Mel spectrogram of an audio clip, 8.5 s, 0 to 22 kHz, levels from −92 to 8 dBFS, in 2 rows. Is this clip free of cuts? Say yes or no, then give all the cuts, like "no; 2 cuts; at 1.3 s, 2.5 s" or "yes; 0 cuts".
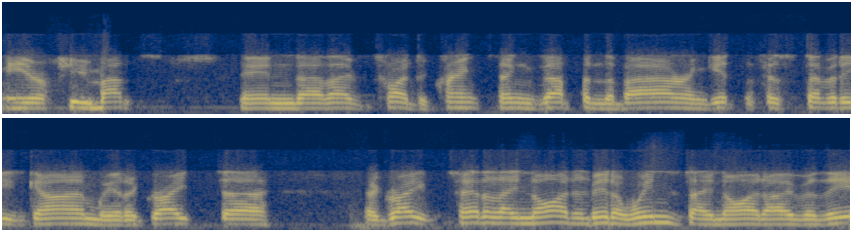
no; 1 cut; at 7.2 s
